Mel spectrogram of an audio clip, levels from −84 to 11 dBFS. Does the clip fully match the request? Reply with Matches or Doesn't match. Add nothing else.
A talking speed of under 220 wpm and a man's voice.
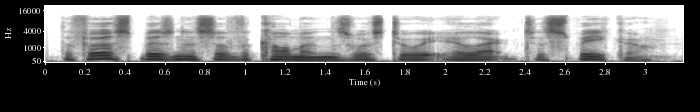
Matches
